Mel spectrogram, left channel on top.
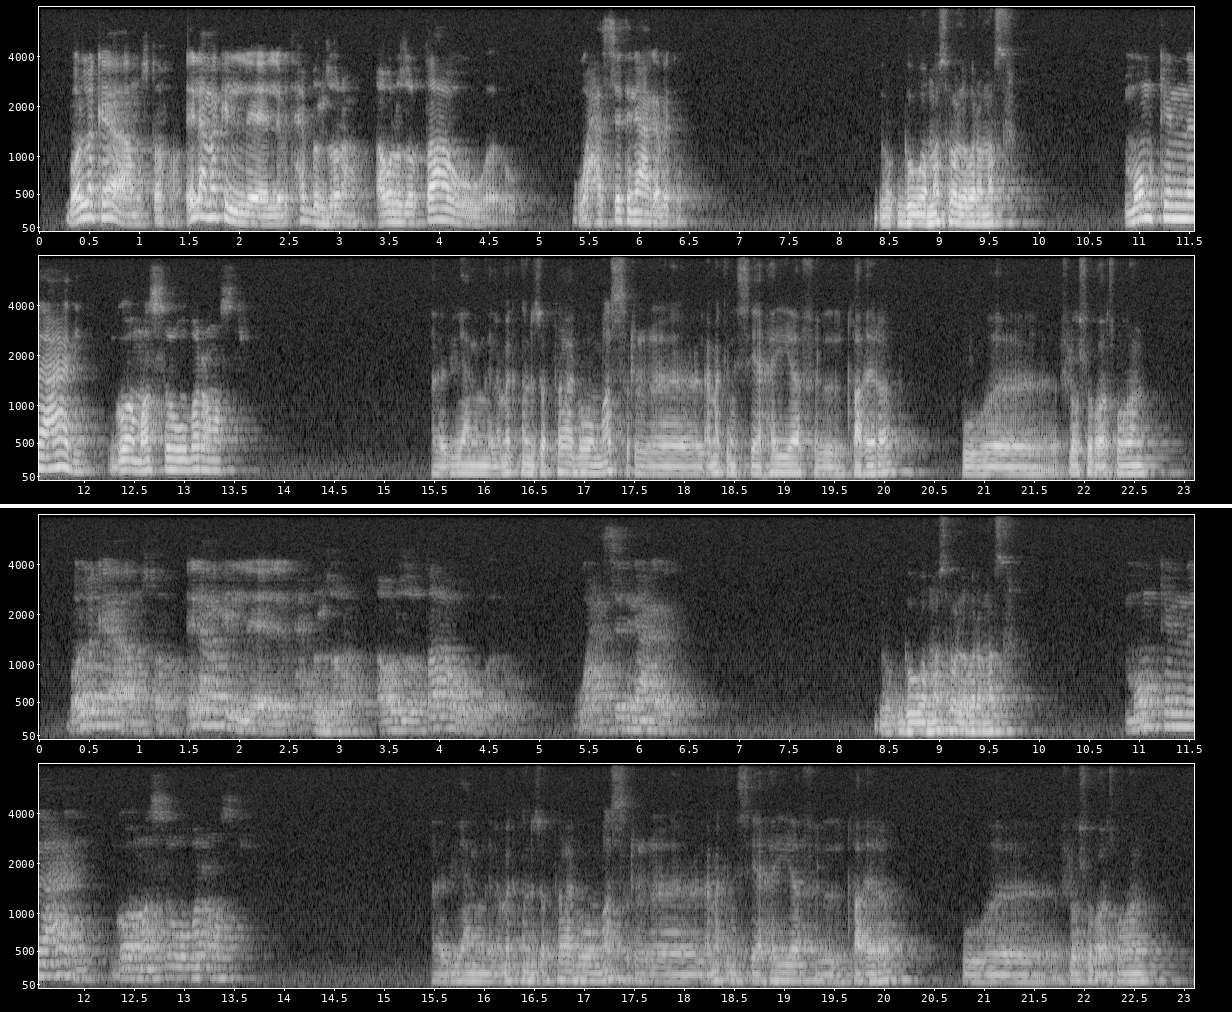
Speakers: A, on the left (about 55°); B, on the left (about 25°).
A: بقول لك ايه يا مصطفى ايه الاماكن اللي اللي بتحب
B: ايه
A: تزورها او اللي زرتها و... وحسيت ان هي عجبتك
B: جو- جوه مصر ولا بره مصر؟
A: ممكن عادي جوه مصر وبره مصر
B: آه، يعني من الأماكن اللي زرتها جوه مصر آه، الأماكن السياحية في القاهرة وفي الأقصر وأسوان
